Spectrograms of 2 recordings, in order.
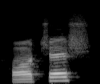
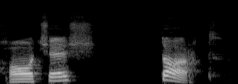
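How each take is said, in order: First: Said in the usual way. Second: Торт lifted at the end of Хочешь торт; rising question. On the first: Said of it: "raised a little bit". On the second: Shown as a demonstration. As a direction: raise the voice on торт. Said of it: "I kinda raise my voice at the end".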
